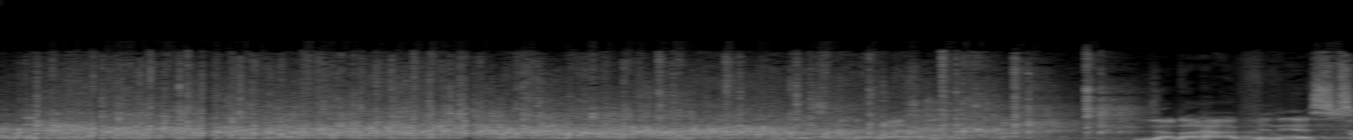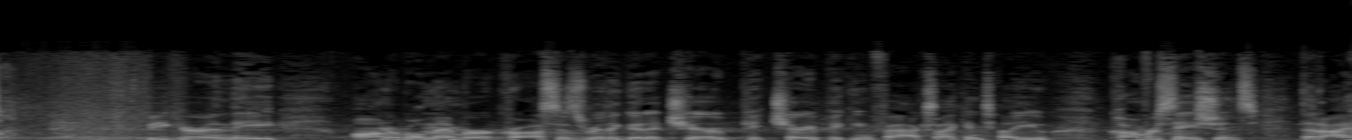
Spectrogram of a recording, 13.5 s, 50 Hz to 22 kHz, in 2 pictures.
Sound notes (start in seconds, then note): 3.5 some Applause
